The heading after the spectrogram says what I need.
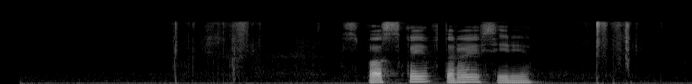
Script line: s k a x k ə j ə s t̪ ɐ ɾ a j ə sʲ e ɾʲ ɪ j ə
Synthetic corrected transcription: s p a s k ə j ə f t̪ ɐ ɾ a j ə sʲ e ɾʲ ɪ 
